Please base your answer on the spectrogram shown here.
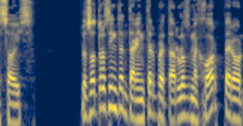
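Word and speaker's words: Seuss: y no deberías regocijarse si lo estás llamando sus él lo pronuncia sois nosotros intentaré interpretarlos mejor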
